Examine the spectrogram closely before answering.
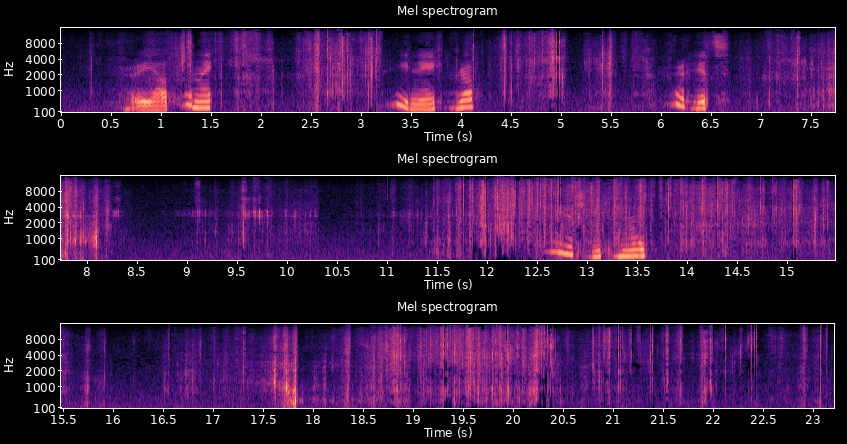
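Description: A plastic capsule clicks and knocks as it is handled.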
